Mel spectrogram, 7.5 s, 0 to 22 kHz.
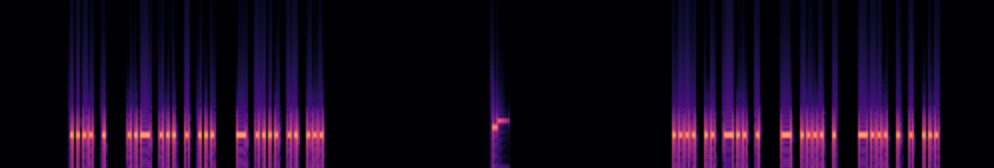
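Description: Rapid Morse code at about 50 words per minute: a steady mid-pitched tone keyed into quick dits and dahs in two bursts, separated by a pause with a single soft click.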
